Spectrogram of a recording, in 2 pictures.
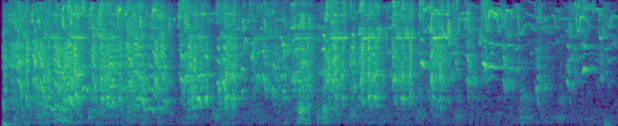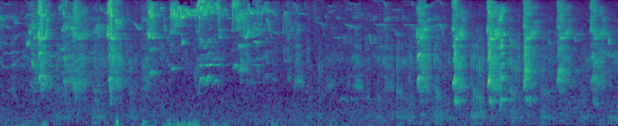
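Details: Pack of eight African wild dogs at morning in South Luangwa National Park near Mfuwe Lodge, Zambia, keeping a leopard treed; dense high-pitched squealing twitters pour out, loudest early, then thin into scattered chirps.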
